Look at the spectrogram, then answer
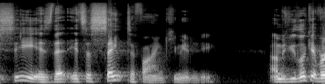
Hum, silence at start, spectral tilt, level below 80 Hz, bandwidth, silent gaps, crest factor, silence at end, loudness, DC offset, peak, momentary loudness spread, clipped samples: none; 0 s; -3.5 dB/octave; -60 dBFS; 19.5 kHz; none; 16 dB; 0 s; -15 LUFS; under 0.1%; 0 dBFS; 14 LU; 0.2%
